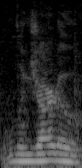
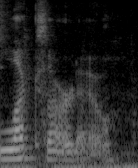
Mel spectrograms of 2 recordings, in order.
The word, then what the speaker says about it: Luxardo: in the 1820s by in italy by the lugardo family and i'm probably mispronouncing that i think it's luxardo yeah but yeah like zardo all i know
